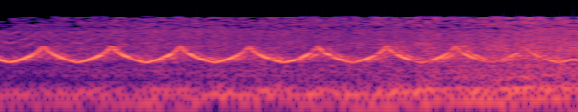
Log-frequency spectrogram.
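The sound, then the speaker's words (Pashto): An ambulance siren wails during a flood rescue in Charikar, Parwan province, sweeping rapidly up and down about eight times in a steady, loud cycle over a low engine rumble. “د مړو او ټپیانو لېږدولو ته امبولانسونه تیار دي.”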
